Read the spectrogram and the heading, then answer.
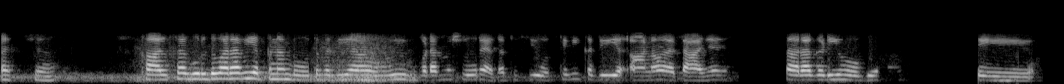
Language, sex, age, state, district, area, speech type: Punjabi, female, 30-45, Punjab, Firozpur, urban, conversation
